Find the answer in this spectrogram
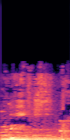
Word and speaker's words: Nice: I'm in the country of France, the city of Nice, spelled like nice.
